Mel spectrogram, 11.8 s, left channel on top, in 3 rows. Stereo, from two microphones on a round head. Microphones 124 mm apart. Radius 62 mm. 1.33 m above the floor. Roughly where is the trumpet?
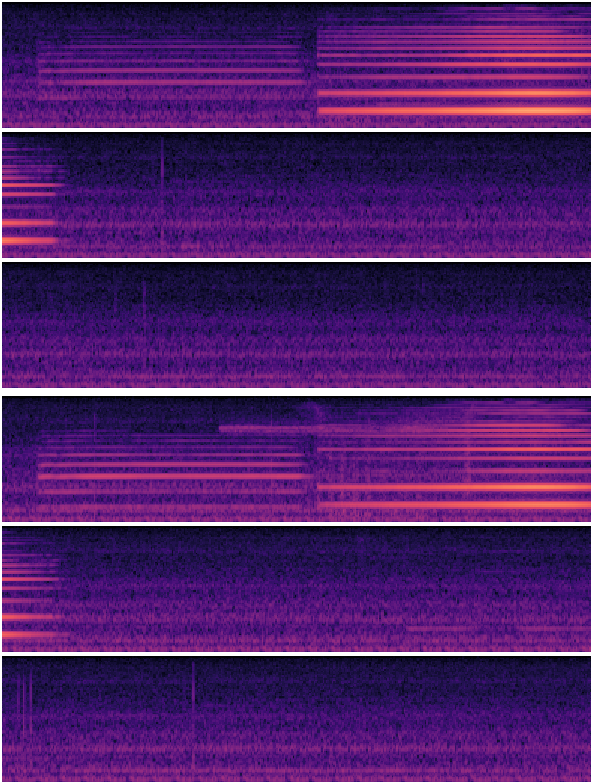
Left.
